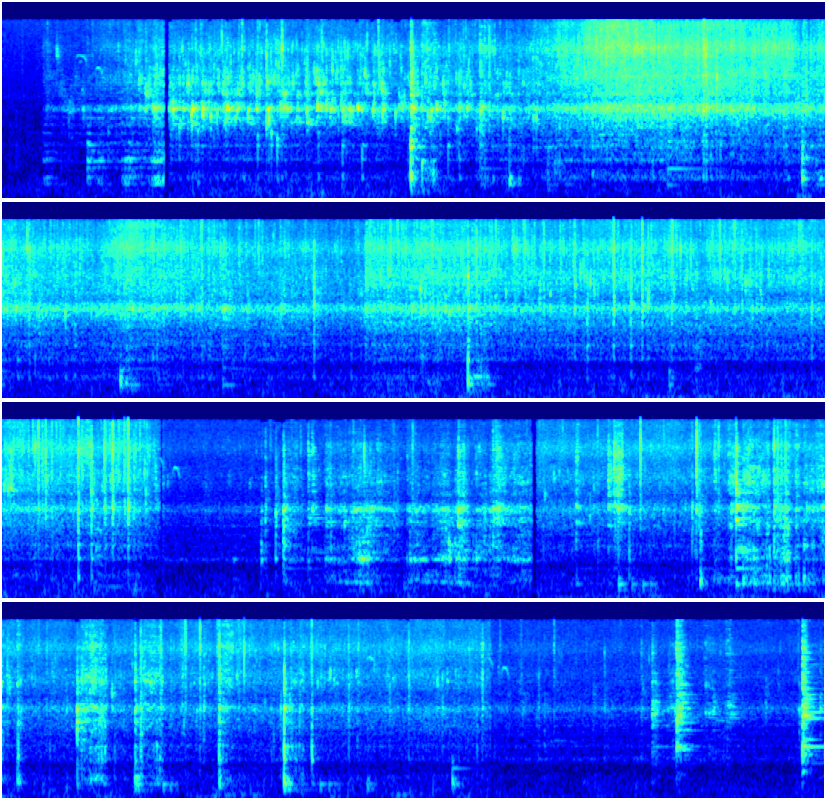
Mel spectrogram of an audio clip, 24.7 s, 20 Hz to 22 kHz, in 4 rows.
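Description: Food sizzling in hot oil in a cooking pot while a spoon stirs and knocks against the pot. About 13 seconds in the sizzle dies down, and the clatter of stirring goes on.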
